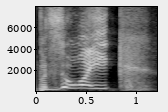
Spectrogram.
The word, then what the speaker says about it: Bazoik: The Chex warrior repels the Flemoids from the planet Bazoik with his Zorcher, creating colonists in the process. I've never heard a more 90 sentence in my life. You actually wild. You mispronounced it. It's Bazoik.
